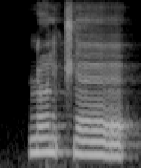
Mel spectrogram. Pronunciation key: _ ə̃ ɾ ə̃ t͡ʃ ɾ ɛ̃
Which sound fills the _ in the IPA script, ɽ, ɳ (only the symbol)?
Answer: ɳ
